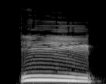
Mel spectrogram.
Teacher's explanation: You really say it slow. You start high and you go low in the sound.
